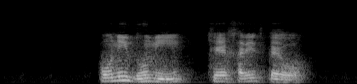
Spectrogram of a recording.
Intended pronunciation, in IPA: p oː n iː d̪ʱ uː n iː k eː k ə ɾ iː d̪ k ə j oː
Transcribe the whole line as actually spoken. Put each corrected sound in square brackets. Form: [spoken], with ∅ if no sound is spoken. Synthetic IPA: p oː n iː d̪ʱ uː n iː [kʰ] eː [x] ə ɾ iː d̪ k ə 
